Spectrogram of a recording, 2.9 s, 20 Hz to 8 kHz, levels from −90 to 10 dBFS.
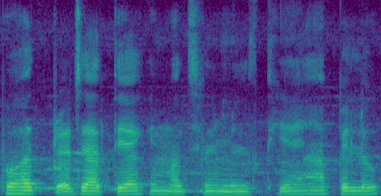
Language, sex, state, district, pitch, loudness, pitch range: Hindi, male, Bihar, West Champaran, 125 Hz, -20 LUFS, 115-135 Hz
